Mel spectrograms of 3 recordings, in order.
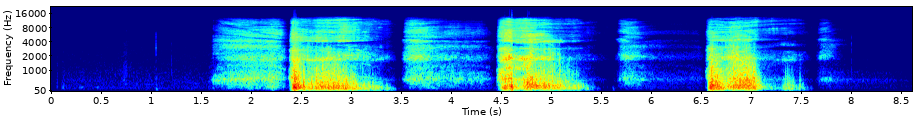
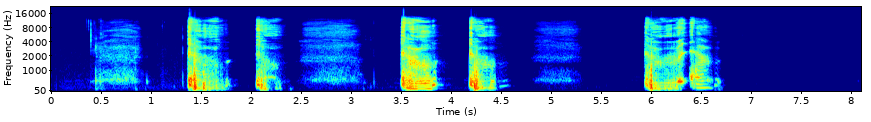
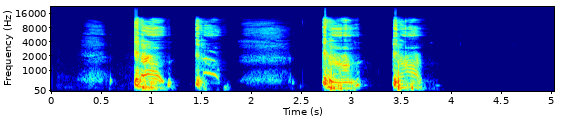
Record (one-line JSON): {"exhalation_length": "8.6 s", "exhalation_amplitude": 32768, "exhalation_signal_mean_std_ratio": 0.37, "three_cough_length": "8.1 s", "three_cough_amplitude": 32768, "three_cough_signal_mean_std_ratio": 0.27, "cough_length": "5.0 s", "cough_amplitude": 32767, "cough_signal_mean_std_ratio": 0.33, "survey_phase": "beta (2021-08-13 to 2022-03-07)", "age": "18-44", "gender": "Female", "wearing_mask": "No", "symptom_cough_any": true, "symptom_new_continuous_cough": true, "symptom_runny_or_blocked_nose": true, "symptom_sore_throat": true, "symptom_abdominal_pain": true, "symptom_fatigue": true, "symptom_fever_high_temperature": true, "symptom_headache": true, "symptom_change_to_sense_of_smell_or_taste": true, "symptom_loss_of_taste": true, "symptom_onset": "2 days", "smoker_status": "Ex-smoker", "respiratory_condition_asthma": false, "respiratory_condition_other": false, "recruitment_source": "Test and Trace", "submission_delay": "2 days", "covid_test_result": "Positive", "covid_test_method": "RT-qPCR"}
